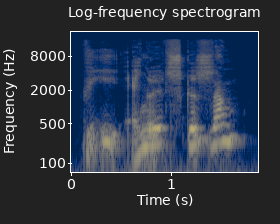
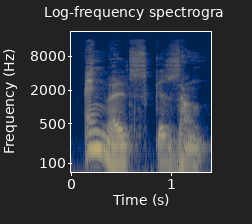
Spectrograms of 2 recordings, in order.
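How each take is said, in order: First: High, slow, loud baffled question; a sheep taken aback, voice shooting up. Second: Slow, loud, firm insistence; higher, emphatic, settling the matter. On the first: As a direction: ask it in high-pitched disbelief. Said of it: "fragte das Schaf verblüfft". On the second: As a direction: state it decisively as a stubborn donkey. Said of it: "sagte der Esel bestimmt". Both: A narrator's reading.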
